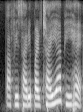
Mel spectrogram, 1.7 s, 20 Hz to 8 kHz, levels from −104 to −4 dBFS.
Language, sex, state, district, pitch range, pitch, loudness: Hindi, female, Assam, Kamrup Metropolitan, 220-230 Hz, 225 Hz, -14 LUFS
